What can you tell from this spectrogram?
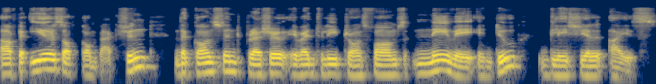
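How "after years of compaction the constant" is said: usual speaking voice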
